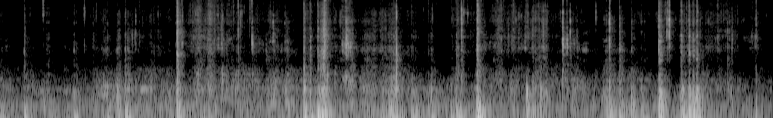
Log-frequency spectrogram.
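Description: A thin, solid, dry green laundry soap bar held in the palm is scraped with a metal box-cutter blade. It gives a run of short, dry, crackling scrapes and crumbly shaves, heavy in low thuds with brief bright ticks that die away almost at once.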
